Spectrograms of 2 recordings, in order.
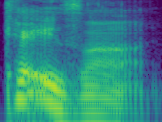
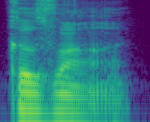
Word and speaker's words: Kaison: Again, my name is Kaison, pronounced Kaison, not Kazan.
